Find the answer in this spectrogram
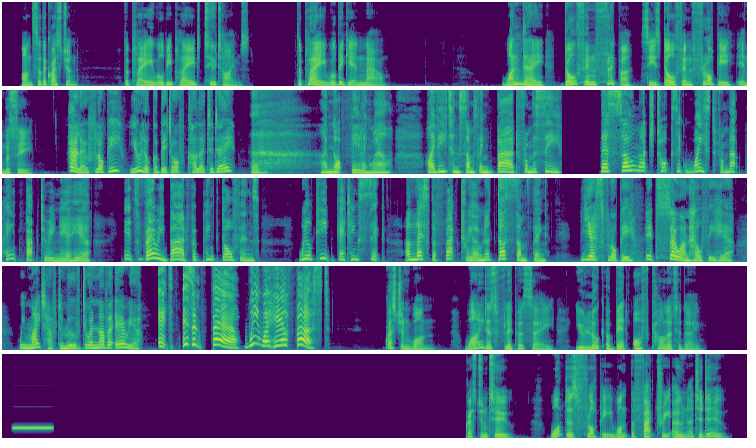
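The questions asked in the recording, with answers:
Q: Why does Flipper say, "You look a bit off colour today"?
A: Because Floppy looks sick

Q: What does Floppy want the factory owner to do?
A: Do something about the toxic waste from the paint factory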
